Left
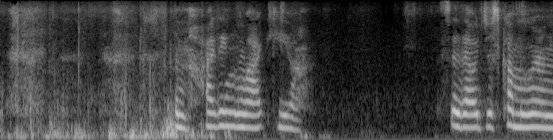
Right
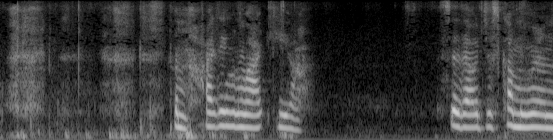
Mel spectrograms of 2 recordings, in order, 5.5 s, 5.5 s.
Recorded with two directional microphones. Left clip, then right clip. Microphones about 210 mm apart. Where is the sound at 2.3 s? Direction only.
15° right (ahead or behind).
